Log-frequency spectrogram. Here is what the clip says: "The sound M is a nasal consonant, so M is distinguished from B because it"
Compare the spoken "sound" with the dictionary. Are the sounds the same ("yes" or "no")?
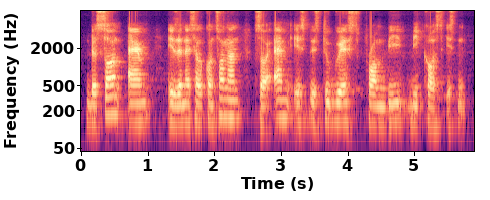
no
